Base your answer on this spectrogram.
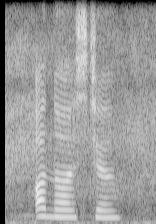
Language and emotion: Russian, neutral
